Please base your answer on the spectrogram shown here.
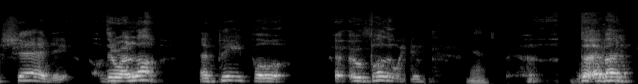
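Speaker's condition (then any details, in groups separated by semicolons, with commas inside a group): Cerebral palsy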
